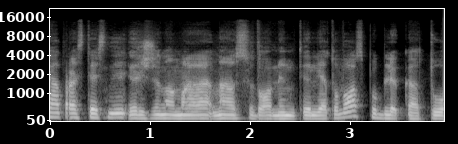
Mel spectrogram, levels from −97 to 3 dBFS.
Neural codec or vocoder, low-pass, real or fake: codec, 44.1 kHz, 2.6 kbps, DAC; 14.4 kHz; fake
